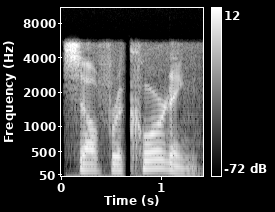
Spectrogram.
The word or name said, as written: self-recording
